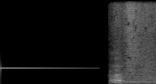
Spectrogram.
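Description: An edited-in ding sound effect: the tail of a single high, pure ringing tone that fades away slowly and dies out about one and a half seconds in, with the rest of the soundtrack cut to silence.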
